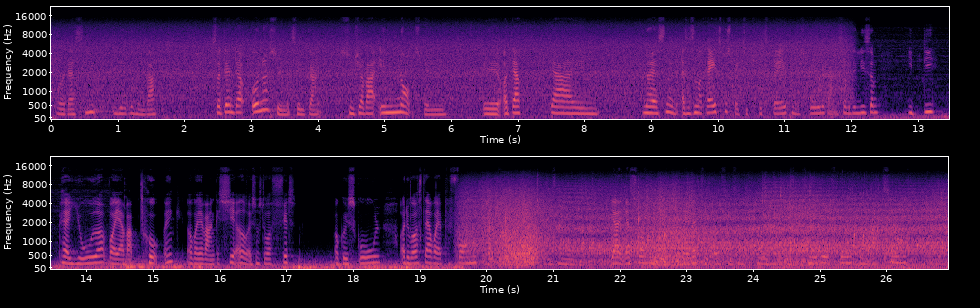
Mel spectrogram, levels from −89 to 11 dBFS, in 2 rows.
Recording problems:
rain or running water; very loud; throughout; 1 dB above the speech
household noises; faint; throughout; 20 dB below the speech

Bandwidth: 15 kHz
